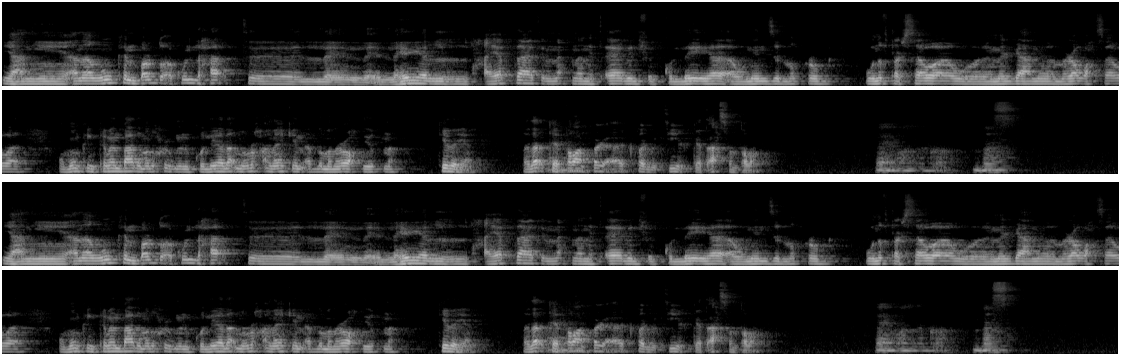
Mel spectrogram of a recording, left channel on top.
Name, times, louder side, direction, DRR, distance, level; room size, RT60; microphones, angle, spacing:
voice 1, 0.0-8.3 8.6-11.4 11.7-15.1 15.6-15.9 16.4-18.7, left 1 dB, 5° left, 7 dB, 0.4 m, -26 dB
voice 2, 16.6-17.3 19.9-21.2, right 1 dB, 45° right, 1 dB, 1.4 m, -37 dB
6.1 x 4.3 x 6.2 m, 0.63 s
head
